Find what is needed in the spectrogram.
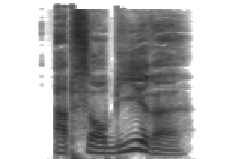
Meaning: inflection of absorbieren: 1. first-person singular present 2. first/third-person singular subjunctive I 3. singular imperative
- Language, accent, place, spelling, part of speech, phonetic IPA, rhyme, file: German, Germany, Berlin, absorbiere, verb, [apzɔʁˈbiːʁə], -iːʁə, De-absorbiere.ogg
